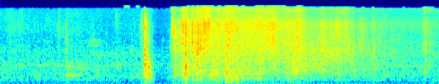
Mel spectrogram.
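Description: A person jumping into the sea: a sudden loud splash about a second and a half in, followed by churning, fizzing water that fades away over about two seconds.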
